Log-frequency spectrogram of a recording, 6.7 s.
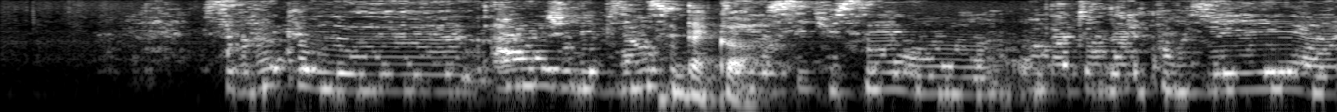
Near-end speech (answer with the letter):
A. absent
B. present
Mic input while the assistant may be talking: B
